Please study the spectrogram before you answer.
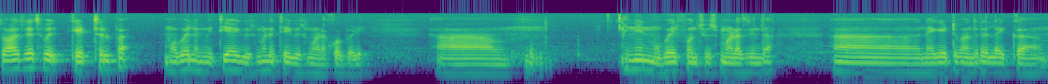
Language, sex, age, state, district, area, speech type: Kannada, male, 30-45, Karnataka, Bidar, rural, spontaneous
